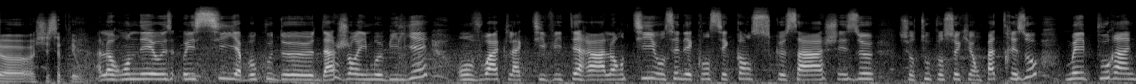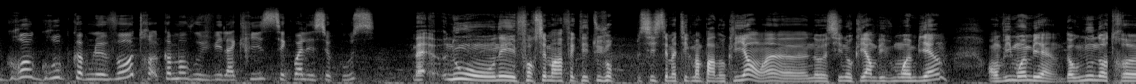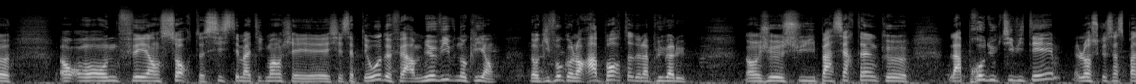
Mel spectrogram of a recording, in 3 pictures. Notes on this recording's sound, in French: Cette interview a été enregistrée en live du 10ème Salon RENT.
